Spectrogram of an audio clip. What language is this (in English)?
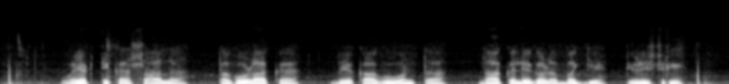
Kannada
